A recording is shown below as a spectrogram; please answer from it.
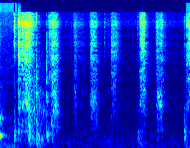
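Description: Spoon stirring and scraping a nut candy mixture through ghee in a pan, rasping strokes repeating in an uneven rhythm, close and fairly loud with short pauses between.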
